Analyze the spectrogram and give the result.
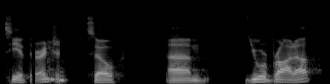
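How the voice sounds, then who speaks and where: A man's voice: fairly low pitch, moderate pace. A man hosting a show, talking in a rambling, hesitant way over a remote call whose audio keeps breaking up and cutting out. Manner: rambling, hesitant, lots of filler and restarts. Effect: choppy, breaking-up call audio that cuts in and out. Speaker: show host interviewing a guest. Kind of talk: casual interview over a call. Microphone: remote call mic.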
